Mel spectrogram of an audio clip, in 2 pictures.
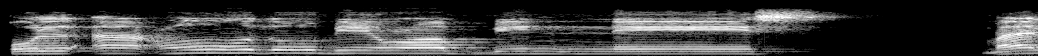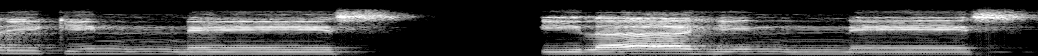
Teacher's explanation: maka semua dibaca dengan Al imalah alkubro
